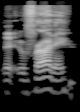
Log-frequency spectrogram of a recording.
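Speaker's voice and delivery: ordinary talk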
